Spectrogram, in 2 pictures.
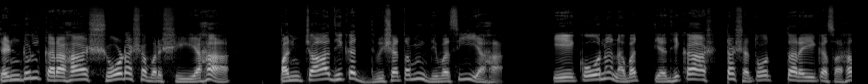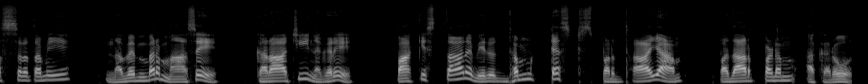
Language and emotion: Sanskrit, neutral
